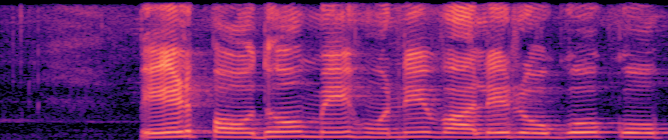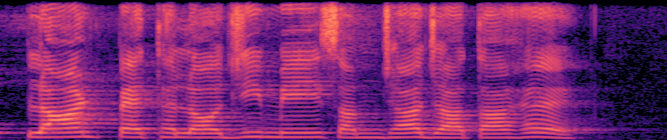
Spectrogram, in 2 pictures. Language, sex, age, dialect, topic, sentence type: Hindi, female, 18-24, Marwari Dhudhari, agriculture, statement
